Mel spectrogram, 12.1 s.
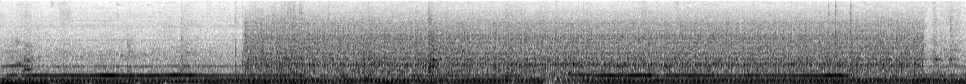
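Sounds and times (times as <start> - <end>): truck engine idling: 3.0 - 11.6.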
